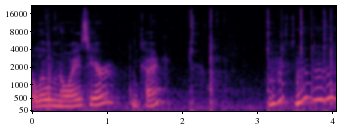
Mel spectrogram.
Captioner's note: humming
